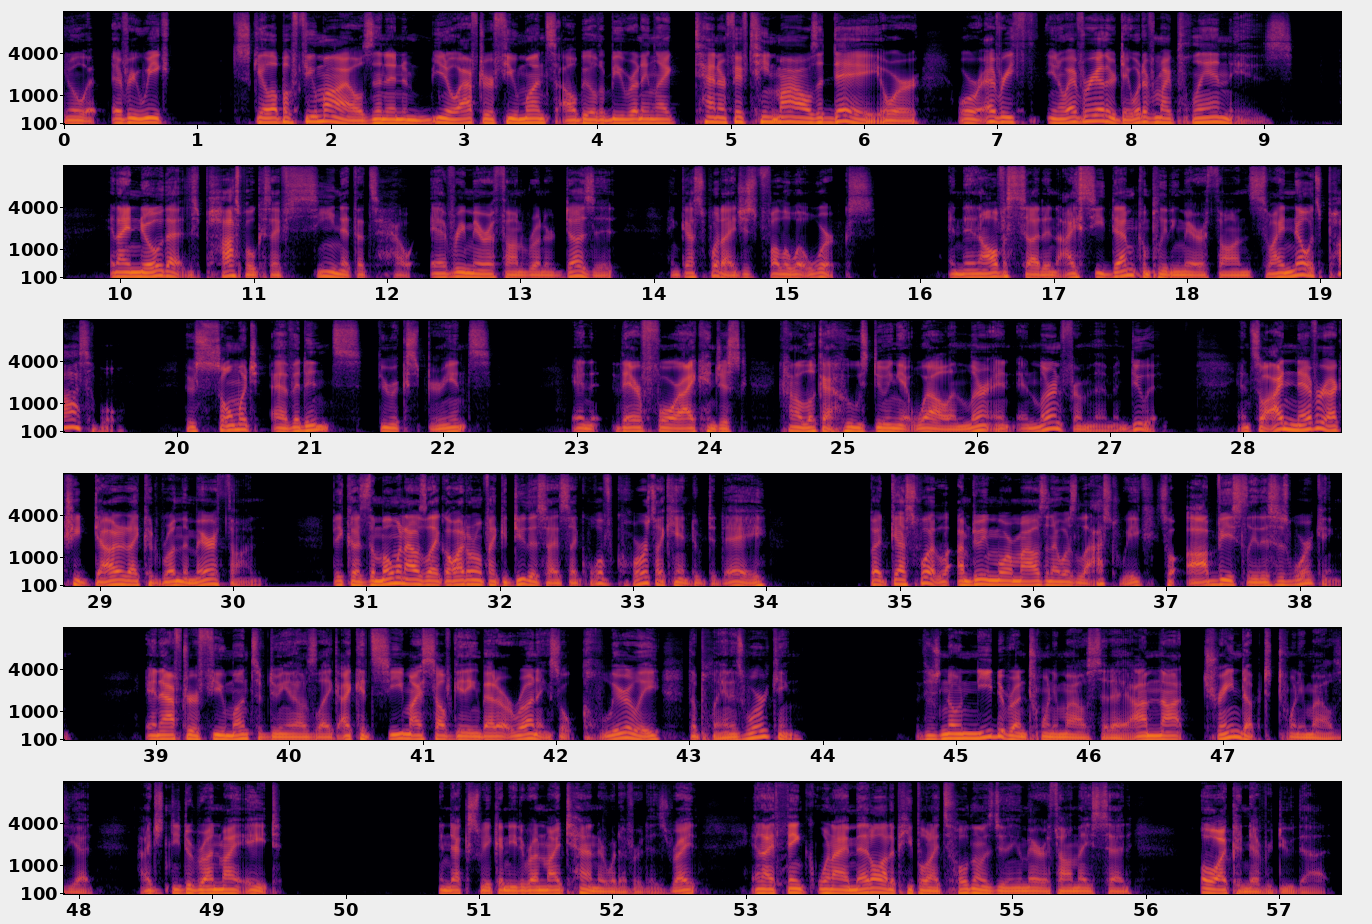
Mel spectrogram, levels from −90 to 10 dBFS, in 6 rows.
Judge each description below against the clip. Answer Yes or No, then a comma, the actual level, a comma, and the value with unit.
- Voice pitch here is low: Yes, low, 120 Hz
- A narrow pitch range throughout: No, average, 4.7 semitones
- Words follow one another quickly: Yes, fast, 265 wpm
